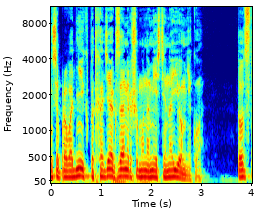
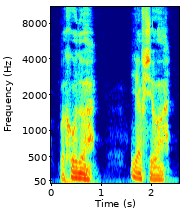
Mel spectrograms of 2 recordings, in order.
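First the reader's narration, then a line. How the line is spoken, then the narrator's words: Quiet. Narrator (Russian): тихо сказал он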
